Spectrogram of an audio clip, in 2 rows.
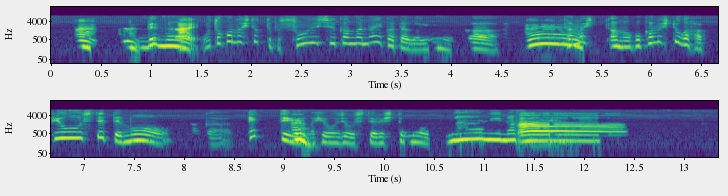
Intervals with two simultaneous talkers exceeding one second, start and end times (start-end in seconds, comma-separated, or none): none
